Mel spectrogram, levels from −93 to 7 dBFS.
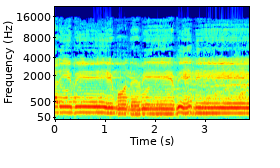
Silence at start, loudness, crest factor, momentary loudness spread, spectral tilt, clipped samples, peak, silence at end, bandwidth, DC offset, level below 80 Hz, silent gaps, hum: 0 s; -9 LUFS; 8 dB; 3 LU; -6.5 dB/octave; 0.4%; 0 dBFS; 0 s; 15.5 kHz; under 0.1%; -52 dBFS; none; none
